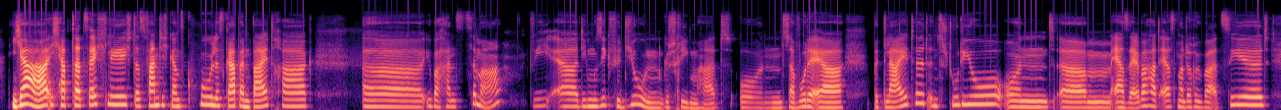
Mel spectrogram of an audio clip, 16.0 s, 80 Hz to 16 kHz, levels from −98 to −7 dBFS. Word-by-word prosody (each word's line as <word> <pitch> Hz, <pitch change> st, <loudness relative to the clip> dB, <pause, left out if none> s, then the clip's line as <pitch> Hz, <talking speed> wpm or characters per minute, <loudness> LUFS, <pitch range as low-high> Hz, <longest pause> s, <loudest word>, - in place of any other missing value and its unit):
Ja, 255 Hz, 0 st, +10 dB
ich 255 Hz, -, -4 dB
habe 245 Hz, 0 st, +4 dB
tatsächlich 270 Hz, +2 st, +3 dB
das 220 Hz, -1 st, -4 dB
fand 240 Hz, +1 st, +5 dB
ich 255 Hz, 0 st, -6 dB
ganz 220 Hz, -1 st, -1 dB, 0.2 s
cool, 265 Hz, -3 st, +3 dB
es 235 Hz, -, -4 dB
gab 225 Hz, +1 st, +5 dB
einen 205 Hz, -3 st, +2 dB
Beitrag, 220 Hz, +1 st, 0 dB, 0.6 s
äh, 200 Hz, -2 st, -2 dB
über 210 Hz, -2 st, -5 dB
Hans 200 Hz, -1 st, -9 dB
Zimmer, 295 Hz, -, -5 dB, 0.4 s
wie 225 Hz, +1 st, -15 dB
er 210 Hz, 0 st, -3 dB
die 215 Hz, +1 st, -7 dB
Musik 215 Hz, +3 st, -3 dB
für 210 Hz, -5 st, -6 dB
„Dune“ 190 Hz, -, -5 dB
geschrieben 170 Hz, -2 st, -8 dB
hat 150 Hz, +1 st, -11 dB
und 170 Hz, -1 st, -10 dB
da 170 Hz, -2 st, -3 dB
wurde 200 Hz, +2 st, 0 dB
er 175 Hz, 0 st, +2 dB, 0.4 s
begleitet 205 Hz, -, -2 dB
ins 225 Hz, -1 st, -7 dB
Studio 275 Hz, +3 st, -1 dB
und, 195 Hz, -5 st, -3 dB
ähm, 175 Hz, -1 st, -1 dB
er 180 Hz, -1 st, 0 dB
selber 170 Hz, +7 st, -2 dB
hat 215 Hz, -2 st, -3 dB
erst 200 Hz, 0 st, -4 dB
darüber 190 Hz, -2 st, -5 dB
erzählt, 260 Hz, +7 st, -1 dB
210 Hz, 150 wpm, -22 LUFS, 185-250 Hz, 0.6 s, Ja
